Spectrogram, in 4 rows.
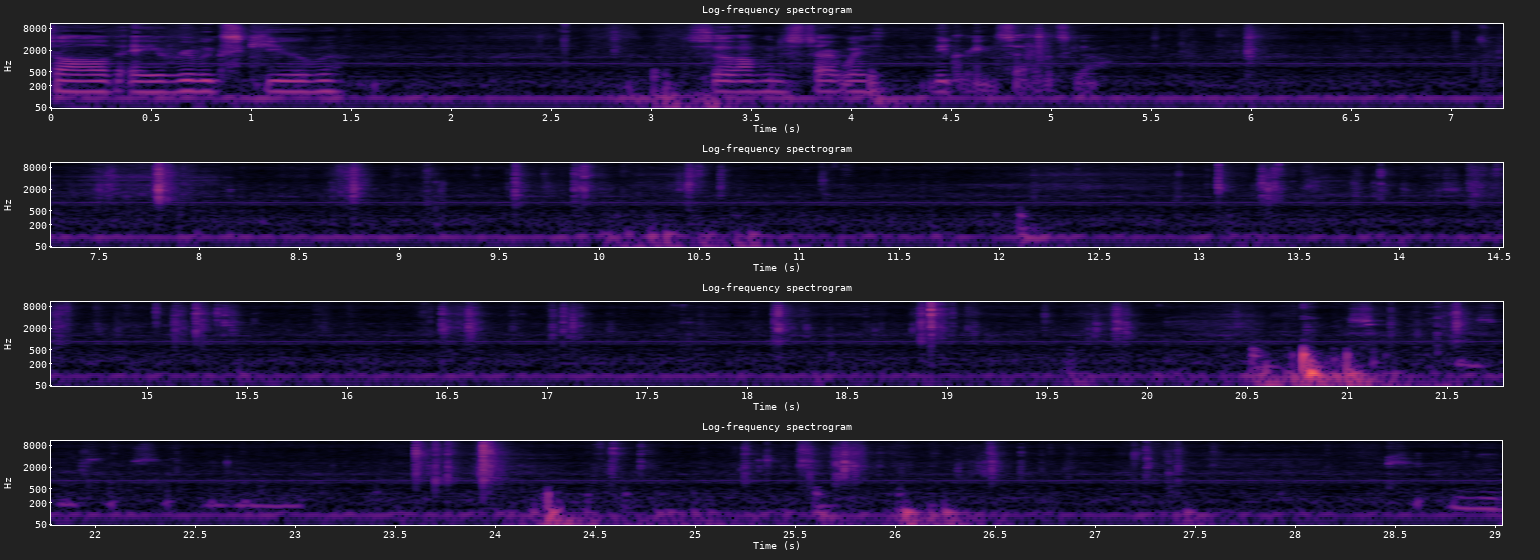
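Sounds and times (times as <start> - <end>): steady low hum: 0.0 - 29.0
dull low thumps: 20.5 - 21.4, 24.2 - 25.2, 25.9 - 26.5.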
